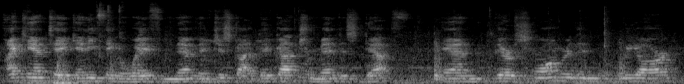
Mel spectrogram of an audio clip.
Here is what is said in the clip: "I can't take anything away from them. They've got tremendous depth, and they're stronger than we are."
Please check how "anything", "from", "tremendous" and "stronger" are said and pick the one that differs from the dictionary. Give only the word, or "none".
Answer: none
